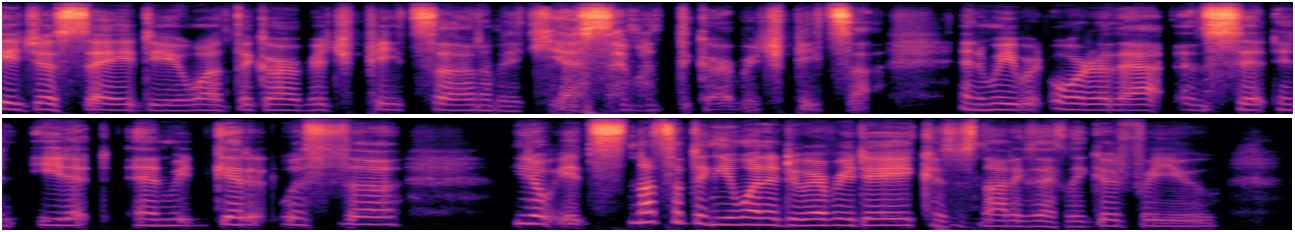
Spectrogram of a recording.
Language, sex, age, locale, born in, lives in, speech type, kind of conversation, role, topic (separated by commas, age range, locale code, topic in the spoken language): English, female, 60-64, en-US, United States, United States, conversation, unstructured, none, What are your favorite comfort foods, and what memories do they bring back?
